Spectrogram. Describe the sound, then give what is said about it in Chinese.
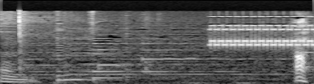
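A mobile phone ringtone begins partway through: a steady electronic tone with bright, sustained pitches. It follows a stretch of talk and a few short sounds. “唔好意思啊，我听个电话先吓。”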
